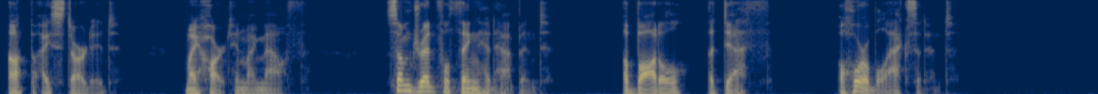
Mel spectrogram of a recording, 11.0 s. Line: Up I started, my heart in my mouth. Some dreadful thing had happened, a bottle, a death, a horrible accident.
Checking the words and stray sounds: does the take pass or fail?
pass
